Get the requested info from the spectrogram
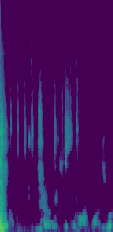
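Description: A loud, sharp breathy burst from a person at the very start, then faint whispered muttering.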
